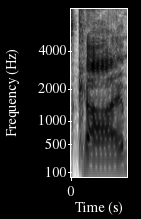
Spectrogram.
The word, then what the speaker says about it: Keim: It is Keim. At least that's how Donnie Lyons, the PA announcer, is pronouncing it.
